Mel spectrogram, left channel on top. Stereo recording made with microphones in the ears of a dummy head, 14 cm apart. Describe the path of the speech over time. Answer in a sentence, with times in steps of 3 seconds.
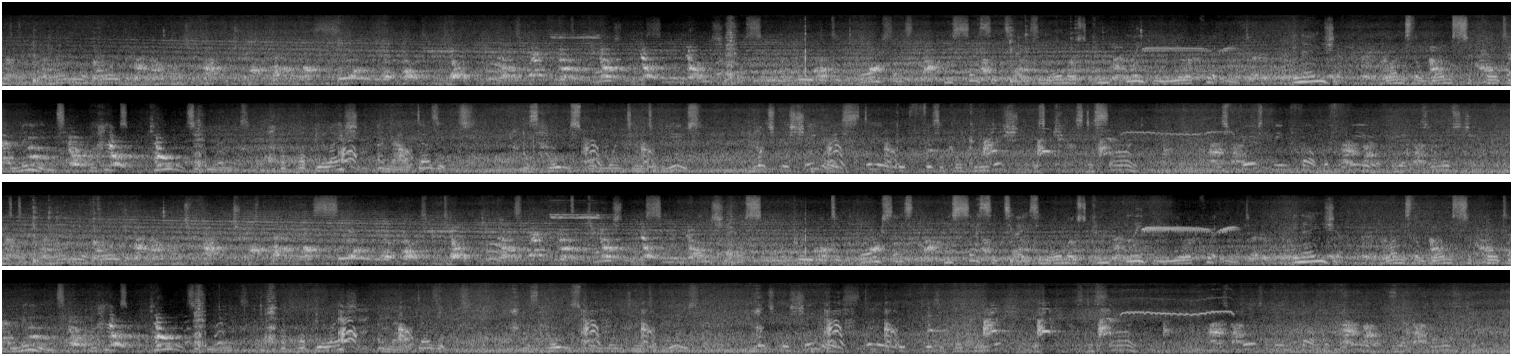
In this clip you hear the speech on the right from 0 s, in the centre from 12 s and on the left from 15 s.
